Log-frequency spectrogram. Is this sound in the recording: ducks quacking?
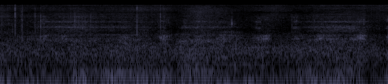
yes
